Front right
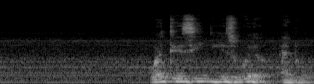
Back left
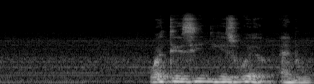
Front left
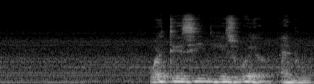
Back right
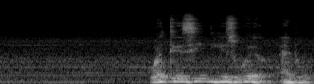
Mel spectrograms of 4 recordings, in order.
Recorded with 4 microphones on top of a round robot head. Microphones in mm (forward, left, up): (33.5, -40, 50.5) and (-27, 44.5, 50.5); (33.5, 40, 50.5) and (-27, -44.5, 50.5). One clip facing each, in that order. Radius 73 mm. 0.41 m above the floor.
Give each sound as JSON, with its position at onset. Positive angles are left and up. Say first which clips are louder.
{"t": 1.5, "sound": "a man speaking", "louder": "back left 3 dB, front left 2 dB", "azimuth_deg": 80, "distance_m": 0.9}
